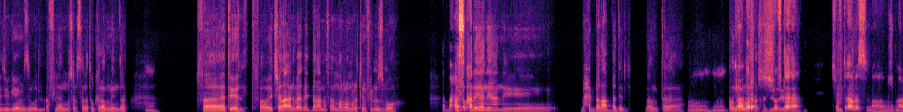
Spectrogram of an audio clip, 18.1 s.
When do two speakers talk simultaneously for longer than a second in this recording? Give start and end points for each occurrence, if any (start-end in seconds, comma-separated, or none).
14.6-15.9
